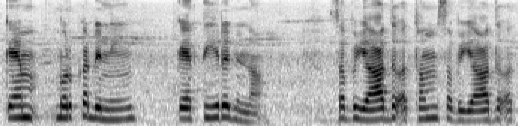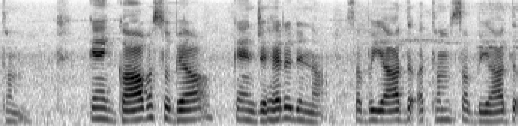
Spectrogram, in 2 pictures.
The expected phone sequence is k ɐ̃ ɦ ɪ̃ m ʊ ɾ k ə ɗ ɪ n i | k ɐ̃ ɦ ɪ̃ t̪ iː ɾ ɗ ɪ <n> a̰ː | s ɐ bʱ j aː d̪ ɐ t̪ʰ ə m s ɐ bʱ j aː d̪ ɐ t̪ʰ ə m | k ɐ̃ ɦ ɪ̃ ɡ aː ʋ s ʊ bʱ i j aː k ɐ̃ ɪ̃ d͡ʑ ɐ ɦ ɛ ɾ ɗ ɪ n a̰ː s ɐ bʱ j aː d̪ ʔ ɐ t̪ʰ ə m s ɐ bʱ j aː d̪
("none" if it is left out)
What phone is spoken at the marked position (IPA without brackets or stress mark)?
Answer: n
